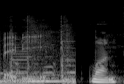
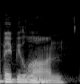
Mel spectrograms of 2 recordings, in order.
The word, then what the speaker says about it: Babylon: I like that Showbiz, Baby Long. – Long. – Baby Long or Baby Lawn? – Baby Lawn. – That's Showbiz, Baby Lawn. – And you spell it Babylon.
